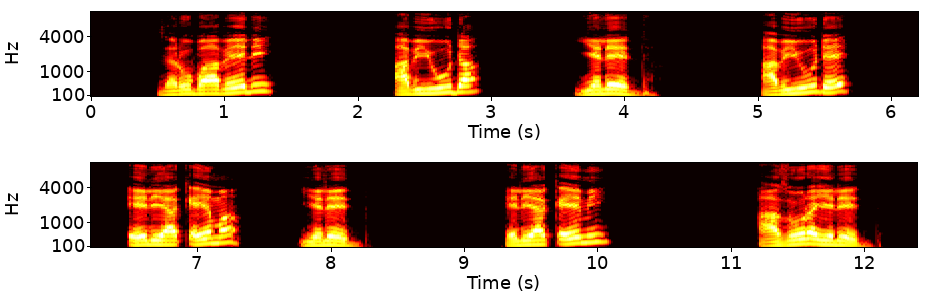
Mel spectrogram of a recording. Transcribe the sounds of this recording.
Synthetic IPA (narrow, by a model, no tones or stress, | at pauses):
zɐɾubaːbe̞ːlɪ | ɐbɪjuːd̪ɐ | jɛle̞ːd̪ːɐ | ʔɐbɪjuːd̪ɛ | elɪjaːkʼeːmɐ | jɛle̞ːd̪ːɐ̥ | ɛlɪjaːkʼeːmɪ | aːzo̞ːɾɐjɛle̞ːd̪ːɐ̥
